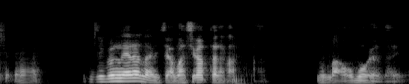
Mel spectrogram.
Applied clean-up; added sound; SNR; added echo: neural mask model DeepFilterNet 3.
